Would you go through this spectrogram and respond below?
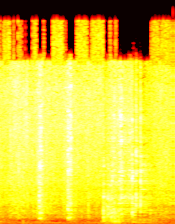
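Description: Chayote and onions caramelizing in a pan for a vegan curry, with a steady low sizzle broken by several scraping stir strokes close by, no talking.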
